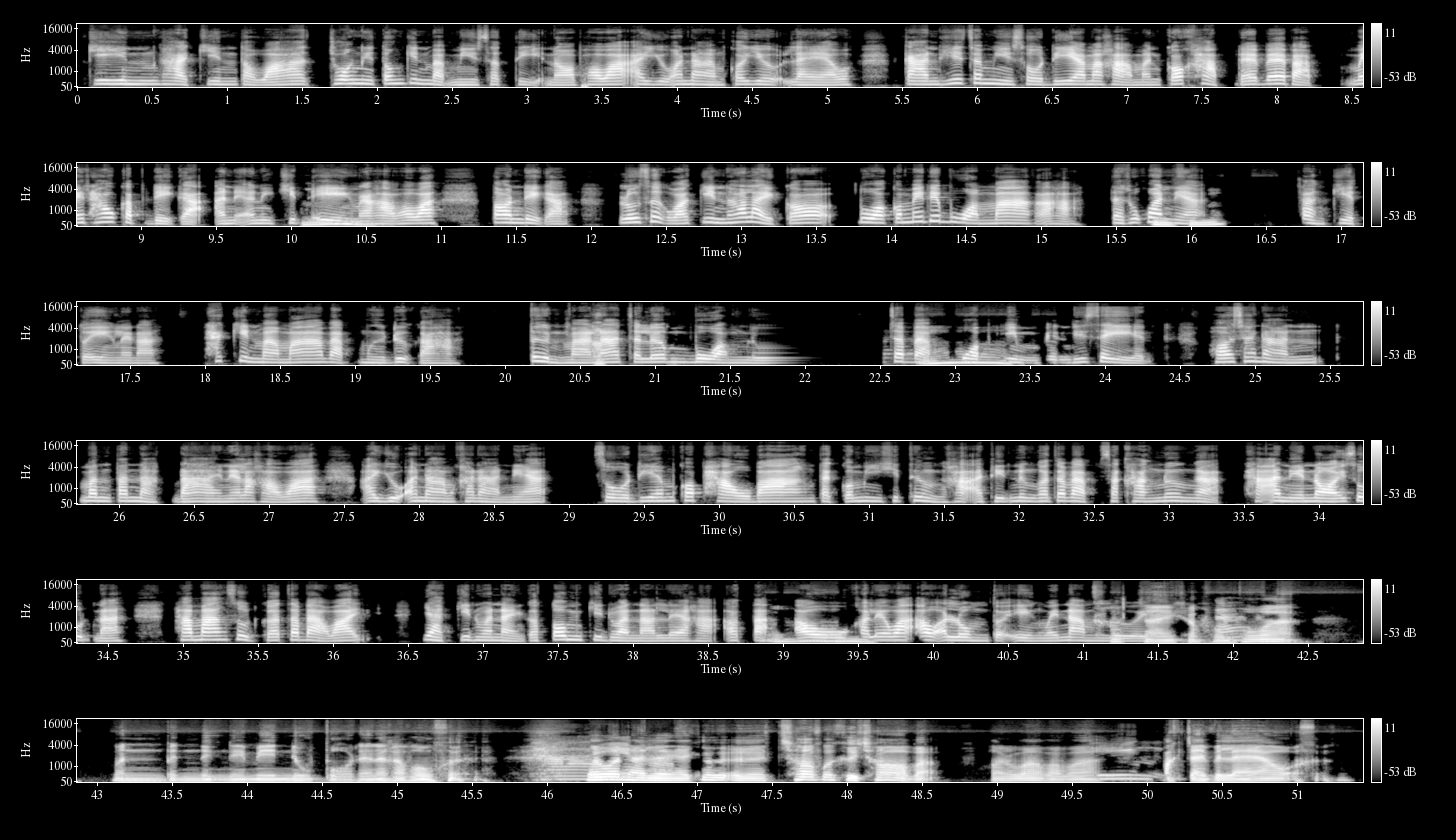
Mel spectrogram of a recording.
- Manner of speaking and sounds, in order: mechanical hum; distorted speech; chuckle; chuckle
- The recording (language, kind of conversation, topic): Thai, podcast, คุณเคยมีประสบการณ์ถูกตัดสินจากอาหารที่คุณกินไหม?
